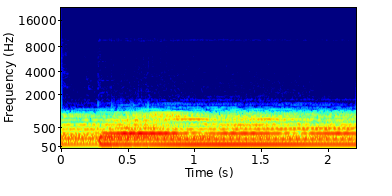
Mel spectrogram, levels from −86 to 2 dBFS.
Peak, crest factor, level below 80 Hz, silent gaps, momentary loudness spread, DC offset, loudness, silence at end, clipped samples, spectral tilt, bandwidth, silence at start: 0 dBFS; 10 dB; -46 dBFS; none; 4 LU; under 0.1%; -12 LUFS; 0 s; under 0.1%; -15.5 dB/octave; 1.3 kHz; 0 s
